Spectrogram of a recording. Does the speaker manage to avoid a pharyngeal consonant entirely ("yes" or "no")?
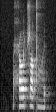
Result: no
